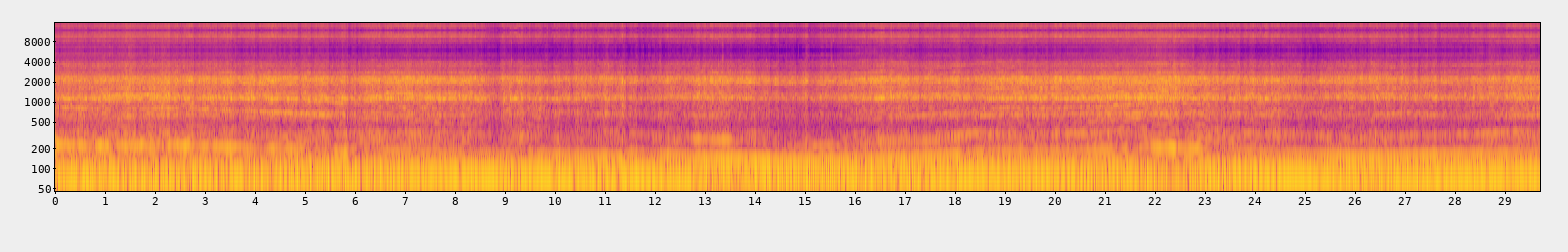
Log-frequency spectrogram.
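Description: Motorcycle engine under way on a track, heard from a tank-mounted camera over steady wind rush. The engine note falls and rises again twice, slowing into corners and accelerating out.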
